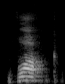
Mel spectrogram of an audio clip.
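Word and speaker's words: walk: Fifth है वॉक, इसमें L silent रहता है।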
